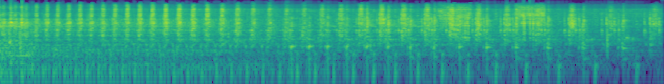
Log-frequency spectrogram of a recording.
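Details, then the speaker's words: Engine with carburetor on starting fluid, choke on, after a pull: uneven string of loud pops and misfires that never settles into running. The carburetor is suspected. "yeah there's something hinky about the carburetor it does turn over right but very very little bit you know from the amount of fluid that i shove in there i'm surprised it doesn't ignite fully"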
